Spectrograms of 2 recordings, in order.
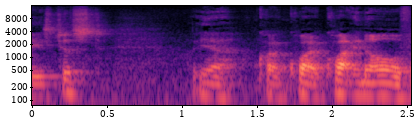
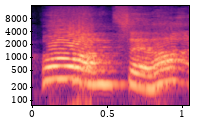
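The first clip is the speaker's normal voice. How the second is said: much louder, high protest; panicked denial; 13 semitones higher, 19 dB louder than usual. Retold or imitated. Officer protesting to his manager over the quote. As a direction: blurt it out in shock. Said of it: "And I'm like".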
